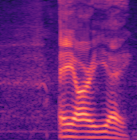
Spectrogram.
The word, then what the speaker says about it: Ariya: A R I Y A, that's Ariya. It's not the way it's spelled, but I made it that way.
